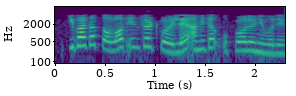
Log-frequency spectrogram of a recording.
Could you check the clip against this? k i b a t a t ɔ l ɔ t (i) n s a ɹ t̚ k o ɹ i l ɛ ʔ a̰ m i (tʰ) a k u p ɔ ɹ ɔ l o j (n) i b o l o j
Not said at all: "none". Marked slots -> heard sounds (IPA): i, t, n

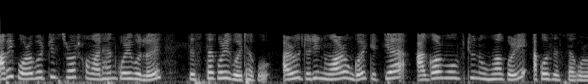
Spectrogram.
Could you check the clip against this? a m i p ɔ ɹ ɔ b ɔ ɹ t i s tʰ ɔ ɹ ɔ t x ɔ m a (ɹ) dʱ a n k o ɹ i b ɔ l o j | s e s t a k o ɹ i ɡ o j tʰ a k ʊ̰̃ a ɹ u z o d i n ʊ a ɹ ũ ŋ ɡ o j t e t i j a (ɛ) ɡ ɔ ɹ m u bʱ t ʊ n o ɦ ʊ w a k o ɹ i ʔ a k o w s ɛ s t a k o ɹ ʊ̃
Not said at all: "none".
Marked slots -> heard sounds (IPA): none, a

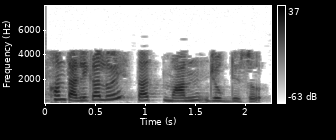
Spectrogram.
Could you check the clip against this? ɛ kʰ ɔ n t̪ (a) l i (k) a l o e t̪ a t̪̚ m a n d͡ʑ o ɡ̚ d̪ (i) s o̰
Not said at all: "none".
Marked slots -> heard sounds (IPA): a, k, i

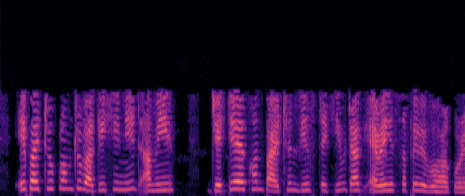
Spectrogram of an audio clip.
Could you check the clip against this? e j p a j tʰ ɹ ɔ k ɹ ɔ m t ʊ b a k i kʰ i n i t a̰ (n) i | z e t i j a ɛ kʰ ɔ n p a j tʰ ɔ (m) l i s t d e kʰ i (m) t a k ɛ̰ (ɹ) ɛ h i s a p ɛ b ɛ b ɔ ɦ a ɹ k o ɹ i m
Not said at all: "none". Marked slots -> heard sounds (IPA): m, n, m, ɹ

